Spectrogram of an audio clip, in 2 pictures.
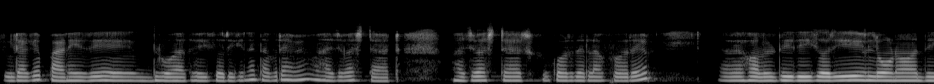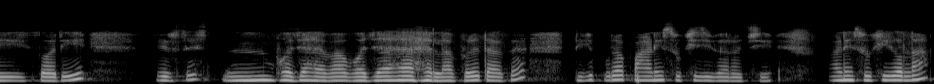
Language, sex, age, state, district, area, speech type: Odia, female, 30-45, Odisha, Kalahandi, rural, spontaneous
